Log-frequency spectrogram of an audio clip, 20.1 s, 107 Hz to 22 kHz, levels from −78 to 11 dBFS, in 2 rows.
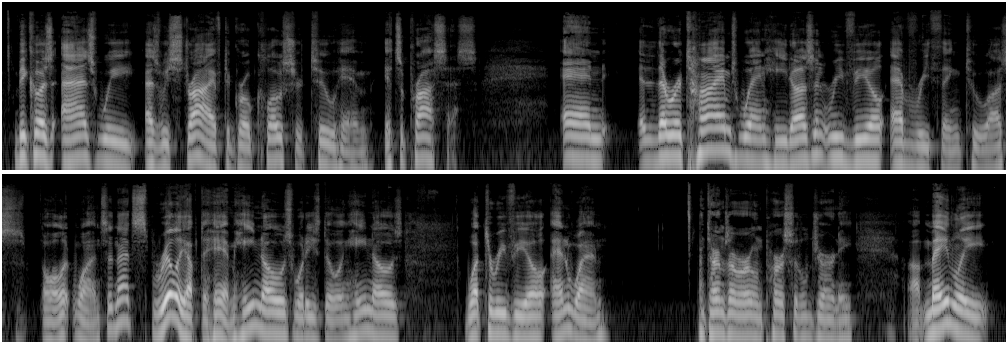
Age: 50-69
